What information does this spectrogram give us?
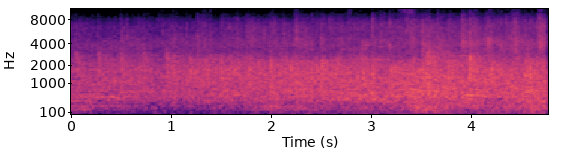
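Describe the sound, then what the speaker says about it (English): Applause from a gala audience at a community center anniversary celebration, a dense continuous wash of clapping that grows slightly louder toward the end. "give these ladies all their applause"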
